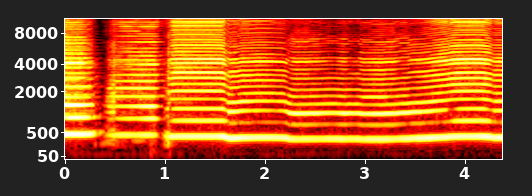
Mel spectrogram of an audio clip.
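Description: Diatonic harmonica played with tongue-block draw bends: a short note and a brief second note, then a long held note that bends down in pitch and is sustained low, easing back up near the end.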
